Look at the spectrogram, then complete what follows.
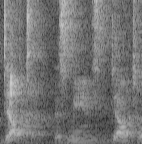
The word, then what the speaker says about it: Delta: I hope you know that this triangle is pronounced Delta this means Delta y the change in y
